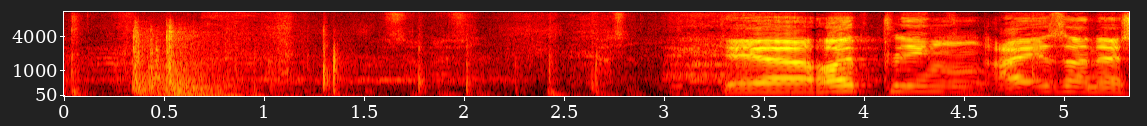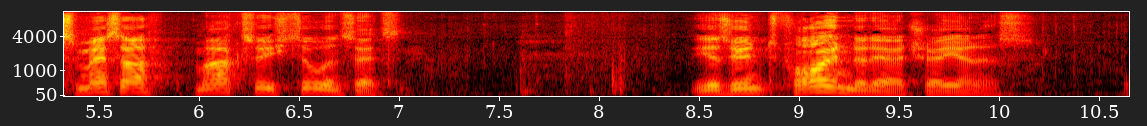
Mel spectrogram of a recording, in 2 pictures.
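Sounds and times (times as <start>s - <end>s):
door swung shut: 0.0s - 1.6s
speech: 3.3s - 7.1s, 8.5s - 10.6s.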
